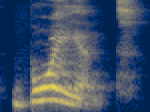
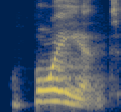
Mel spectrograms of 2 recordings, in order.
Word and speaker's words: buoyant: The second word that is derived from buoy is buoyant. Buoyant. Again, we are incorporating the British pronunciation boy in this word as well.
